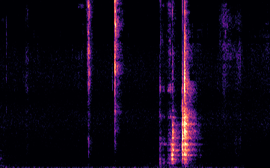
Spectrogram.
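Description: A couple of soft snips and clicks as scissors trim off a yarn end on a small stuffed craft ornament, close and quiet in a still room.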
